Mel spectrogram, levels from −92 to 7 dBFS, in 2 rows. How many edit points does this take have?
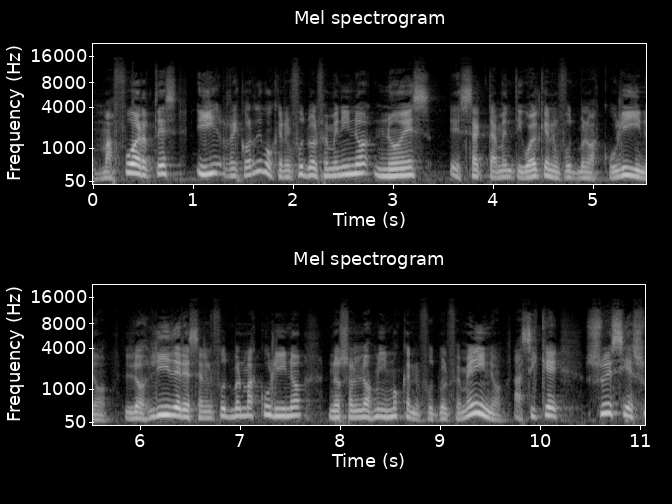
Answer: three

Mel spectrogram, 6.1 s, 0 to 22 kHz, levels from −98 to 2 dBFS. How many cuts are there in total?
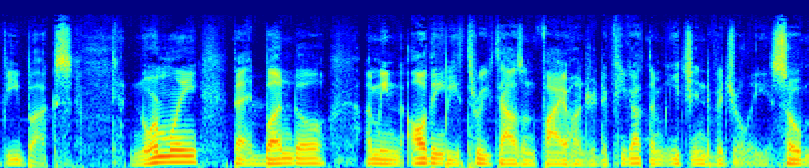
two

